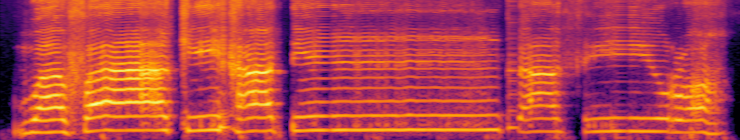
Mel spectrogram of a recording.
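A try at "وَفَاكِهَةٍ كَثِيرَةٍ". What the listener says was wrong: Kasi ada hurufnya saya, ujung lidahnya ada di ujung gigi seri atas ya, bukan kasi, tapi kasi. I-nya 2 harokat saja ya. tidak terlalu panjang sinya katsirah, katsirah ya 2 harokat saja.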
